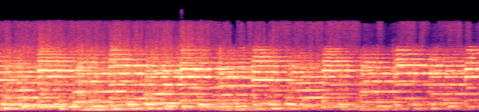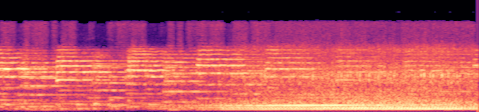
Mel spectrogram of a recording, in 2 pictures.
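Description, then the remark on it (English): A car engine runs loudly and steadily, its droning tone shifting in pitch as it revs, then settles into a lower rumble as the vehicle pulls away. “Merschlag and I head out in his auto.”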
